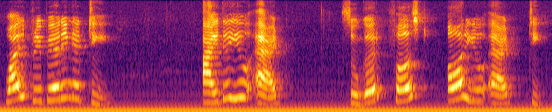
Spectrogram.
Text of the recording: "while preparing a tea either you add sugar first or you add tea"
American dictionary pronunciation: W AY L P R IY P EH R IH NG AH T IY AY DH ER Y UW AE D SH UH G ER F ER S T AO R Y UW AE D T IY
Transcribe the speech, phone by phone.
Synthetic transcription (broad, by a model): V AY L P R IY P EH R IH NG AH T IY AY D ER Y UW AE D S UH G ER F ER S T AO R Y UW AE D T IY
